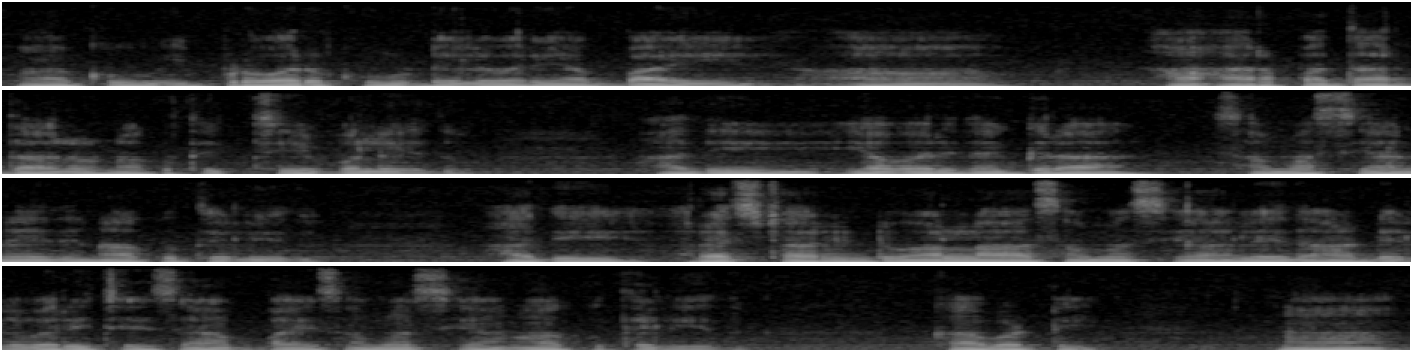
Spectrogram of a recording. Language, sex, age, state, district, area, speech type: Telugu, male, 60+, Andhra Pradesh, Konaseema, urban, spontaneous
